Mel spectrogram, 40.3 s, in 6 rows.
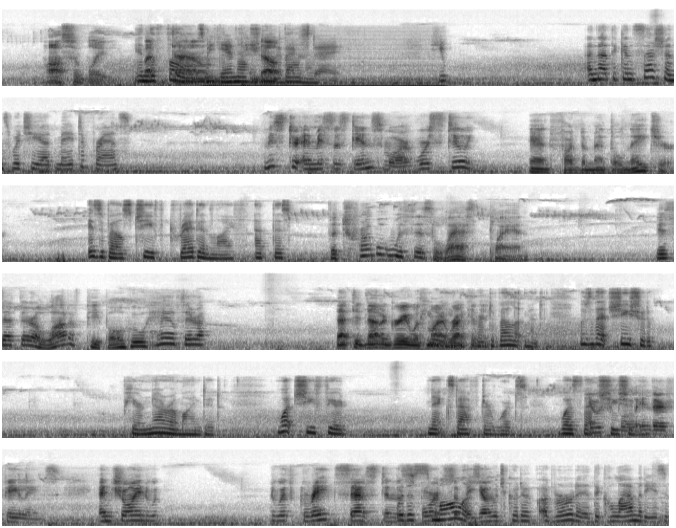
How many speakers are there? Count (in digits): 6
